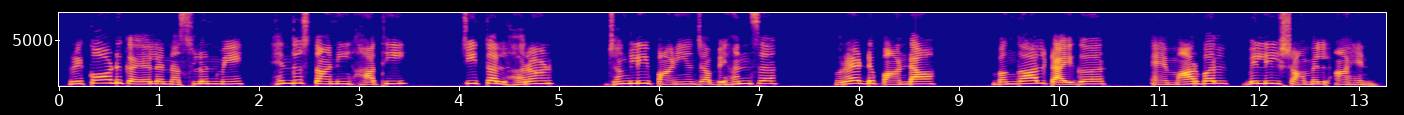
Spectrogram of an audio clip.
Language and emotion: Sindhi, neutral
